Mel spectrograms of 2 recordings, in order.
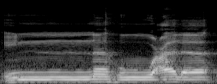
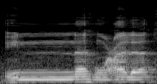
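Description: First: إنه على with the ha of إنه lengthened into a long u; correct recitation. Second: إنه على with the ha of إنه short and unstretched; wrong reading. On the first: Teacher showing the right reading, slow chanted recitation. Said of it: "كيف أقرأها؟". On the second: Teacher showing the mistake, short unstretched reading. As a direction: read إنه على clipped, no lengthening on the hu. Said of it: "ولا أقرأها بهذه الطريقة". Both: Shown as a demonstration.

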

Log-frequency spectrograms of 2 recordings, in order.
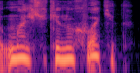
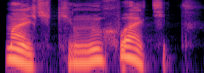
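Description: First: Said in the usual way. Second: Lazy, drawn-out mild reproach; can't-be-bothered telling-off; lazy, unbothered. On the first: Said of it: "что говорила: 'Мальчики, ну хватит'". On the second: A narrator's reading. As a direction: say it idly, dragging the last word. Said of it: "лениво негромко сказала".

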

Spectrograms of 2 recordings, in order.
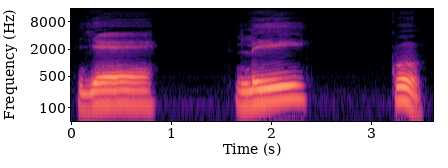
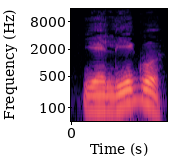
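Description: First: Ye, li, gu said apart, each loud and stressed; slow, loud syllables. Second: Ye li gu said quickly as one word; run together. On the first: Teacher drilling students on the word, loud and slow. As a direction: spell out Ye li gu one syllable at a time. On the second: Teacher giving students the whole word, smoothly blended. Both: Shown as a demonstration. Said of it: "And it's pronounced like this".

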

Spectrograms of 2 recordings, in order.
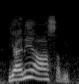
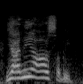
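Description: First: Said in the usual way. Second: إيه asked high, as a pointed challenge; high probing question. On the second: Shown as a demonstration. Teacher challenging students, high pointed question. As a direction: lift إيه high to make them think. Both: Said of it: "فكر فيها".

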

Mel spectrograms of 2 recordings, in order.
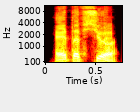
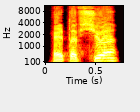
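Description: First: "Это всё" as a statement, falling on всё; a plain confirming "Это всё" with a final fall. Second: "Это всё?" with pitch rising high on всё; higher-pitched demanding "Это всё?", ending on a rise; demanding question. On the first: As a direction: confirm it, letting the pitch drop on всё. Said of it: "подтвердил старик". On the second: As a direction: press for an answer, lifting всё sharply into a question. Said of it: "требовательно спросил он". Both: A narrator's reading.

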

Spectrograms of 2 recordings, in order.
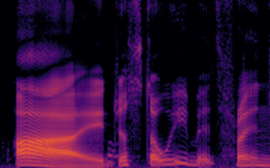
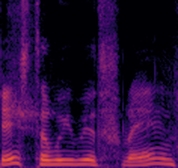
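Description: First: Just a wee bit French, said much higher in a put-on French accent; mock French accent. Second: Much higher and slow, a mock French accent; echoing the friend in a mock French accent. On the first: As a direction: lean into a silly French accent. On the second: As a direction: drawl it in a hammed-up French accent. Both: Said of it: "go a little French".

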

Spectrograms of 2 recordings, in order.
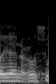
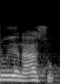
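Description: First: "ينعس" said yan'usu; rounded 'u' after the ayn in "ينعس"; damma on middle letter. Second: "ينعس" said yan'asu; fatha on middle letter. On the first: Teacher quoting a grammar verse, "ينعس" with damma. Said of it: "بالضم فيه". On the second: Teacher quoting the alternative form, "ينعس" with fatha. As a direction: open 'a' after the ayn in "ينعس". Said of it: "ويقال". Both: Shown as a demonstration.

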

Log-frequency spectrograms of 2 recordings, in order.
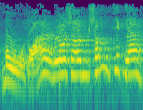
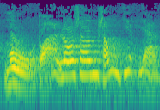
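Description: First: Slow, drawn-out poem recitation; recited verse. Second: Slow falling close of the poem; recited verse, closing line. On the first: Monk reciting a translated poem, slow and drawn out. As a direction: savor each word of the verse. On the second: Monk closing the verse, slow and falling. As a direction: let "Lô" fall as the poem ends. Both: Shown as a demonstration. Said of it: "người ta dịch ra cái bài này".

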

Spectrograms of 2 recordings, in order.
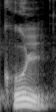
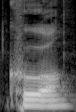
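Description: First: "cool" as Spanish 'kul'; short 'kul', clear L; faulty clear L. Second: "Cool" as 'KOO-ol', L far back; emphatic backed ending on Cool; dark L. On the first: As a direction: mistaken COOL with a light tongue-tip L. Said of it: "No vamos a decir cool". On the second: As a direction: correct COOL with swallowed L. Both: Shown as a demonstration.

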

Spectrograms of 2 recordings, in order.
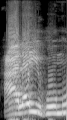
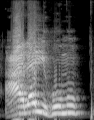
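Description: First: عليهم said "alayhumuu", long final oo; damma with sila. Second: عليهم said "alayhumu", short final u; slow عليهم with u after both h and m; damma on mim. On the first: Teacher showing the linked form, عليهم as "alayhumuu". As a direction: hold the last u of عليهم after "hum". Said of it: "بصلة الميم". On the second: Teacher showing the second form, عليهم as "alayhumu". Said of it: "بالضم الميم". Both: Shown as a demonstration.

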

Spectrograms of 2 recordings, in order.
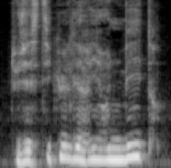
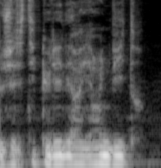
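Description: First: Raised, high-pitched incredulous question; high cry of a question. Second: Said in the usual way. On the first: Acted. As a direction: call it out high, rising at the end. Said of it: "criait-il".

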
